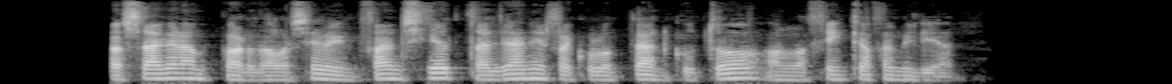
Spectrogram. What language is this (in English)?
Catalan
